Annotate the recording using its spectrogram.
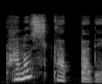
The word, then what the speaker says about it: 楽しかった: In this way, it's fun, 楽しいです, for example, becomes 楽しかったです, meaning it was fun. – Listen and repeat. Now, 買った is pronounced with a brief pause in between か and た.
